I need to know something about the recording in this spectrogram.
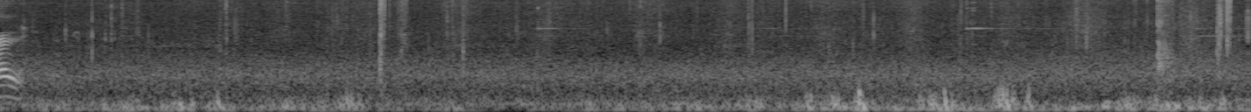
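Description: Outdoor ambience: an irregular low rumble, typical of wind on the microphone, with a few faint clicks.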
